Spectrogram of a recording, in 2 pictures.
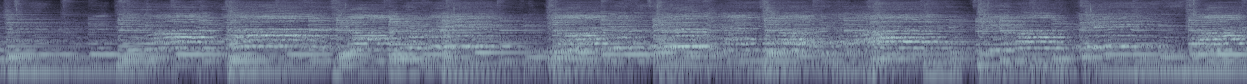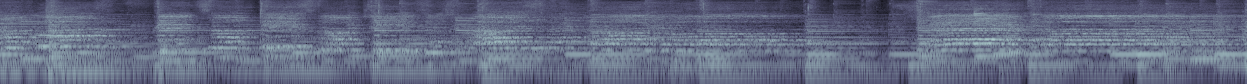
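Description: A choir singing a Christian worship song over a steady, sustained instrumental backing.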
